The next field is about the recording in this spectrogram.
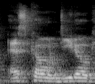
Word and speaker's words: Escondido: Stone Brewing has their Stone Brewing World Bistro and Gardens in Escondido, California.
